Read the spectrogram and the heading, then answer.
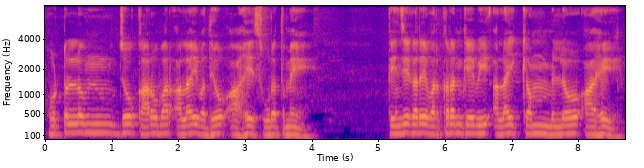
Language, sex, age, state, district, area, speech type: Sindhi, male, 30-45, Gujarat, Surat, urban, spontaneous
